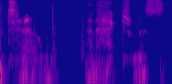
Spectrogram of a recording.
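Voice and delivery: hushed gossip, breath only; scandalised whisper. Acted. Gossiping about Reed's domestic arrangements, whispered. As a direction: lean in and whisper the question.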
